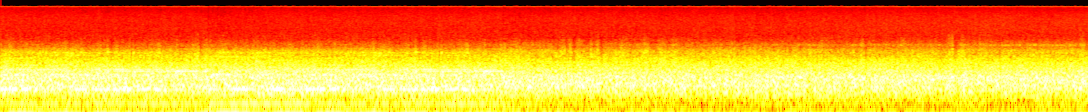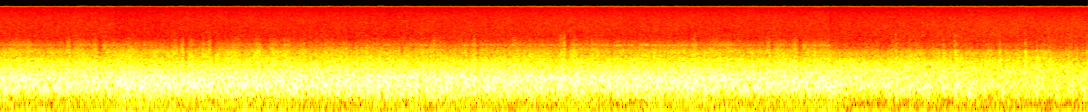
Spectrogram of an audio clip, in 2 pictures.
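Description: A train rolling past: a steady rumble of wheels on the rails, with a hum in the first few seconds, dying away near the end.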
